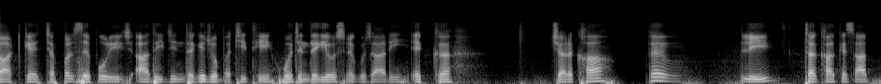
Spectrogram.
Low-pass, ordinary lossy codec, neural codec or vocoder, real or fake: 7.2 kHz; none; codec, 16 kHz, about 1 kbps, DyCAST, with the encoder's durations; fake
